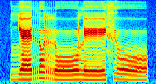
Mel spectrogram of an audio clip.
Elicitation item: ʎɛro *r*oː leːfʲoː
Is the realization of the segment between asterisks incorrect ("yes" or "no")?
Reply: no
